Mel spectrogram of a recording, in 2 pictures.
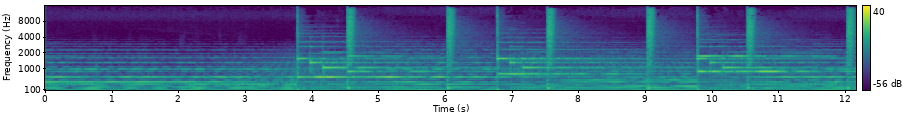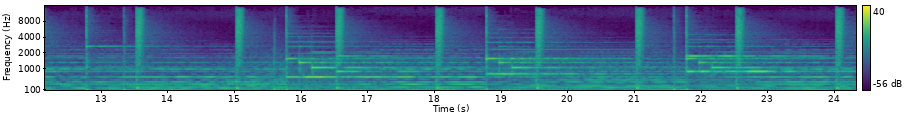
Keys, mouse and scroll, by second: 0.6 g, 2.3 middle click, 2.9 Tab, 4.7 space, 5.7 space, 6.5 click, 7.3-9.2 drag, 9.9 click, 11.2-13.9 drag, 14.5 KP_3, 15.4 KP_1, 15.9 b, 17.0 r, 18.6 g, 20.2 middle click, 21.7 space.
